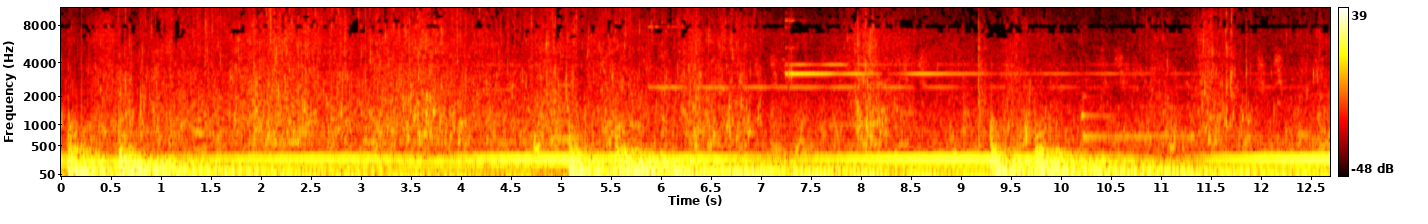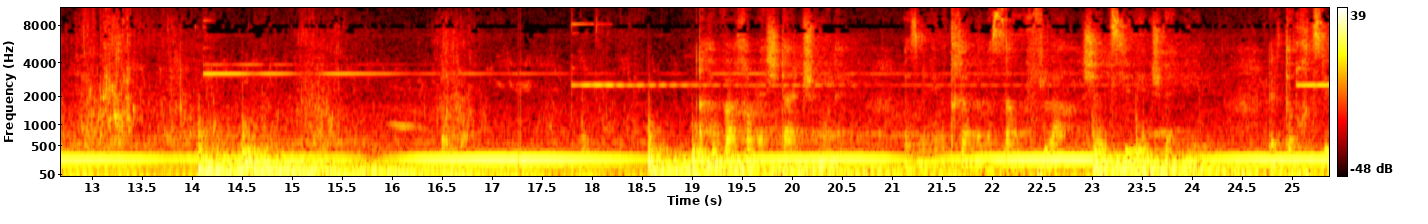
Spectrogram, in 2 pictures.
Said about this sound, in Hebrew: קריסטל המנוגנות בסולם סולפג'י, כשהן צפות על המים ומעלינו, משחזרות את ההרמוניה ומעדדות עם המים מגופנו.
